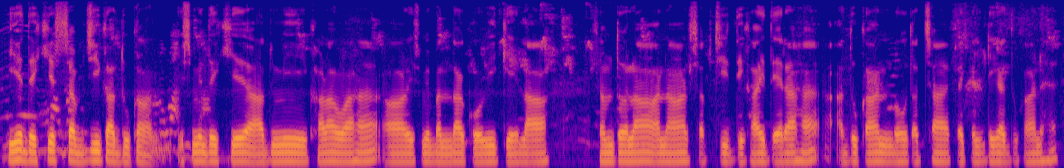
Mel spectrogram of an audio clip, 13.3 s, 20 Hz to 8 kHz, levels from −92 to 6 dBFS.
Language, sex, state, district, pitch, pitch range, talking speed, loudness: Maithili, male, Bihar, Supaul, 105 Hz, 100-105 Hz, 145 wpm, -24 LUFS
